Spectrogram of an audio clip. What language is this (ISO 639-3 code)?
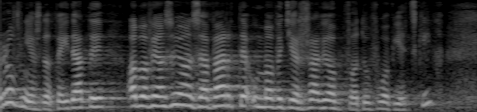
pol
